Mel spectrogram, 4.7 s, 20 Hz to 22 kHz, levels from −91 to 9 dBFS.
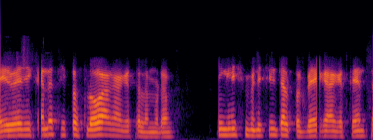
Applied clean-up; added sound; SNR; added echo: neural mask model DeepFilterNet 3.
